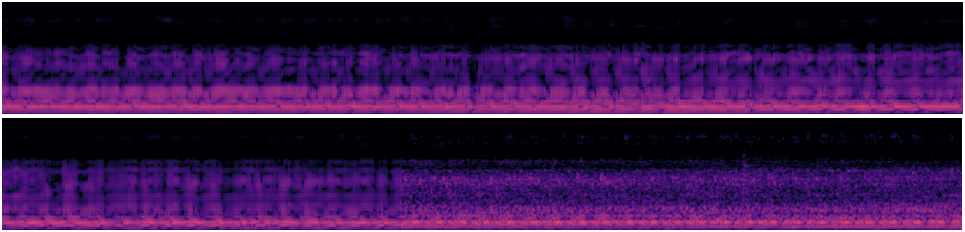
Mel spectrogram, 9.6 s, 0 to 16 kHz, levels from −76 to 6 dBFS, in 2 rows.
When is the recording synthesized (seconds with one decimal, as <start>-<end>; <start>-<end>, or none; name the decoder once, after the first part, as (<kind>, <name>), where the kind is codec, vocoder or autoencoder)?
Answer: 0.0-6.8 (vocoder, BigVGAN v2)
